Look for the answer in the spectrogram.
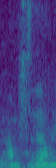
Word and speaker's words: Amsterdam: Ik weet nog dat ik in Amsterdam was. – Did I say that right? – Ja, Amsterdam, ja, very good.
